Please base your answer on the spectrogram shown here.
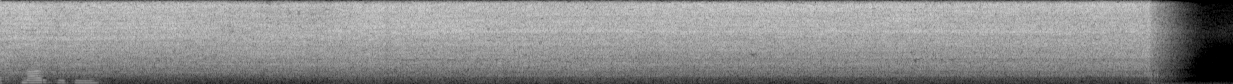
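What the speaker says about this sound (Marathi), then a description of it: "कारण की ही शिट्टीवरनं मारावी लागते नाही तर हे असं सगळं उफाळतं" A small pressure cooker of rice vents steam through its whistle in a loud, continuous close hiss that runs steadily for several seconds before cutting off abruptly.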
